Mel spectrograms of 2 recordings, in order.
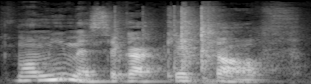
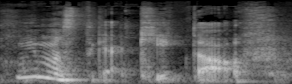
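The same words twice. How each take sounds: First: Said in the usual way. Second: High unvoiced whispered repeat. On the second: Real, not acted. Whispering to mom who got kicked off the stream.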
